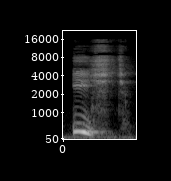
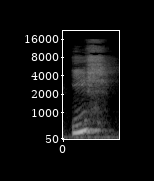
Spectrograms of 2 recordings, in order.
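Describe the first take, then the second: First: The word ends with a soft 'sht' sound. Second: The word ends with only a 'sh' sound. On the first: The speaker calls it right. "So the infinitive" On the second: The speaker calls it wrong. "kind of get rid of the chi sound and say ish, which is incorrect"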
